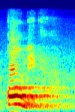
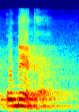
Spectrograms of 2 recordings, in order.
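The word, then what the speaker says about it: ωμέγα: E a última letra, ômega, nós falamos em português ômega, mas a pronúncia, não é omega. Omega, quer dizer, o grande, o longo, o de dois tempos, omega, que seria a letra O na palavra hora.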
